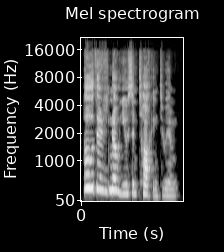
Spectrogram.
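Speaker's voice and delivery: put-on high girl, a touch of despair; giving up on him; mildly desperate Alice. A narrator's reading. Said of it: "said Alice desperately".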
